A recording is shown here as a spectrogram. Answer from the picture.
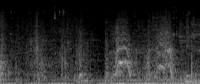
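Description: A fabric bag being packed in a hurry: quick rustling and scraping of cloth, with a zip being worked.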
